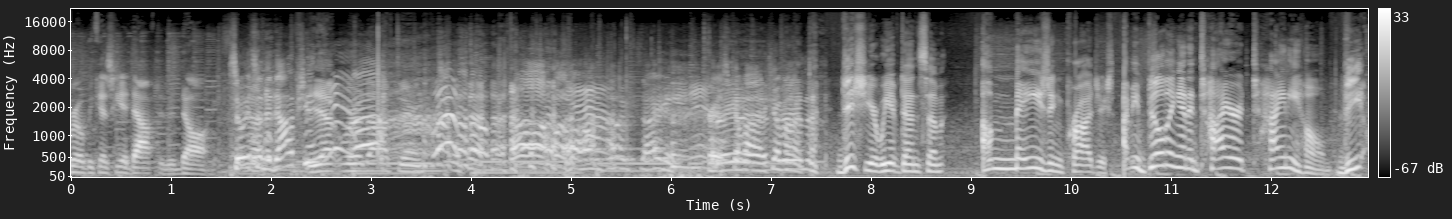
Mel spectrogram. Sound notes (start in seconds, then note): 1.8 everyone laughs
